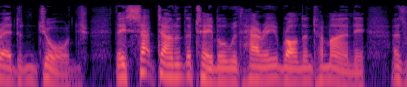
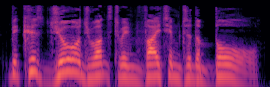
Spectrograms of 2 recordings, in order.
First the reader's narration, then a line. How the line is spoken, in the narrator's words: said Fred sarcastically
